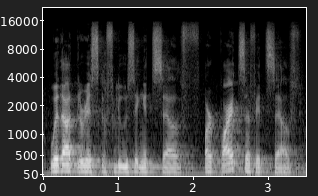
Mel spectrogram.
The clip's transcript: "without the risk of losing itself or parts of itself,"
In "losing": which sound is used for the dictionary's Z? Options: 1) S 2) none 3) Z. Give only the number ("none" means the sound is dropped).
1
